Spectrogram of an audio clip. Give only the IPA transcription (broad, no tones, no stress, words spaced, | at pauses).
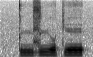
ʈyːʑyːʊ̯ kʲe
